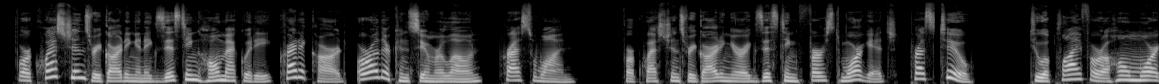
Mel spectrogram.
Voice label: IVR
